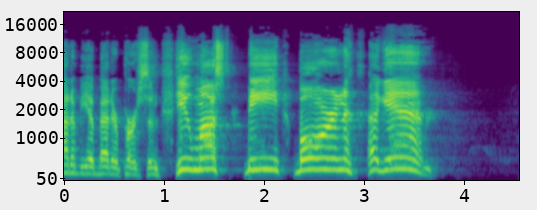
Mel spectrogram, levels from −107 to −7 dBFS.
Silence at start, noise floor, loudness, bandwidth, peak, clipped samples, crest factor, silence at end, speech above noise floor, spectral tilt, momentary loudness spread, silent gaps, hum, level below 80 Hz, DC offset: 0 s; -78 dBFS; -17 LUFS; 14.5 kHz; -2 dBFS; under 0.1%; 18 dB; 0.85 s; 59 dB; -1 dB/octave; 9 LU; none; none; -76 dBFS; under 0.1%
